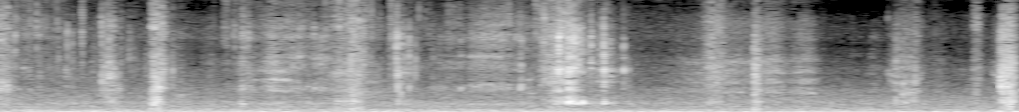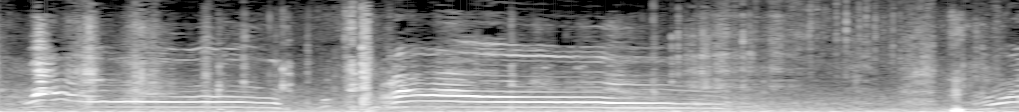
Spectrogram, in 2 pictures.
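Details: Street-living tabby cat, jealous, attacking other cats that come near and shoving them away. Quiet scuffling, then two long, harmonic-rich meows in quick succession, the second bending slowly downward, with faint background hum.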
